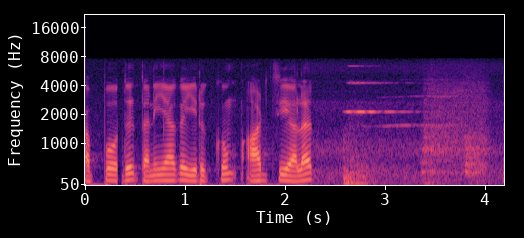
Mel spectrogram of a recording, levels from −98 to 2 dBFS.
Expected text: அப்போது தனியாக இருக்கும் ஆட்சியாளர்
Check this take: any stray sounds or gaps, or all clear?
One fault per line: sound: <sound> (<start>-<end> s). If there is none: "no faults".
sound: dropout (0.3-0.4 s)
sound: squeak (2.6-4.1 s)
